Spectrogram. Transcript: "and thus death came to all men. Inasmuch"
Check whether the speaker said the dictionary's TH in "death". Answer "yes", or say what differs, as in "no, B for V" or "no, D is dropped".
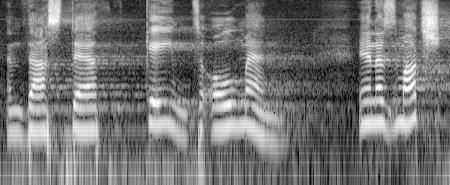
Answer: yes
